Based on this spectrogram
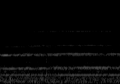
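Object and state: Nothing is struck.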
